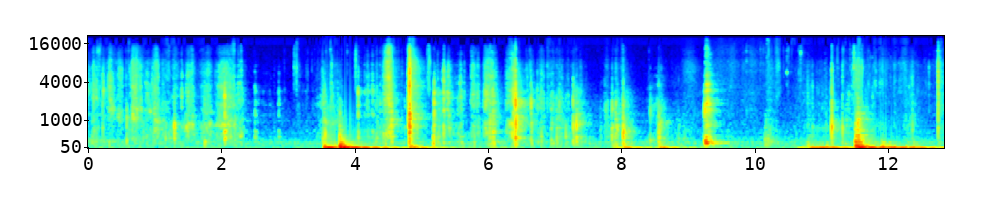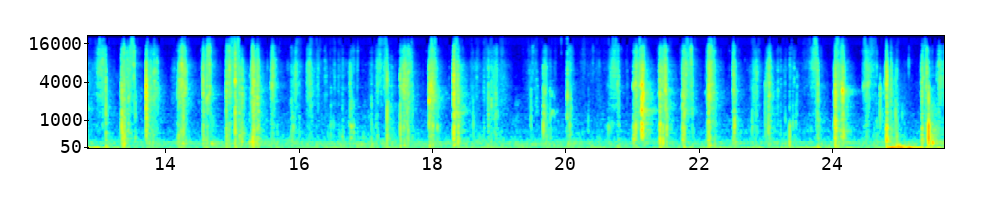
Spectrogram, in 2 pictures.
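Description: Oracle cards are shuffled by hand in a sequence of crisp riffles and soft slides, with two heavier thumps where the deck is knocked or set down; nobody speaks.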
